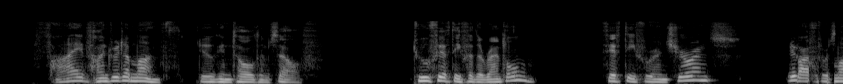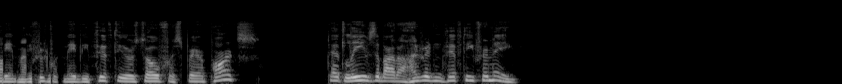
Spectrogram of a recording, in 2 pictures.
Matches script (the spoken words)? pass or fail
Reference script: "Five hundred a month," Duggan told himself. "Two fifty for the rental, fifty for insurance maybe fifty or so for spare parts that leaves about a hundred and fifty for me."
fail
